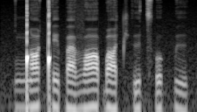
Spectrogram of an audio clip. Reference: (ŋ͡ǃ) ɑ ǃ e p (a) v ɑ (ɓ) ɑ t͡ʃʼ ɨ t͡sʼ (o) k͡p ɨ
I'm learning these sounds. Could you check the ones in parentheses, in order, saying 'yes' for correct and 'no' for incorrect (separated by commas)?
yes, yes, yes, yes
